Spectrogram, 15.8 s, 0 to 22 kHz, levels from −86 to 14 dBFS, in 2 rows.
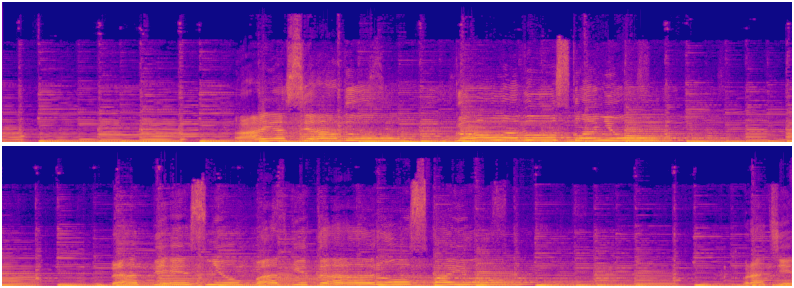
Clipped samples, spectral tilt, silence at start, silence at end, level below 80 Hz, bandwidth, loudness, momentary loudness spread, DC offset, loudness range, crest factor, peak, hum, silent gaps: under 0.1%; -5.5 dB/octave; 0 s; 0 s; -48 dBFS; 19.5 kHz; -12 LUFS; 9 LU; under 0.1%; 4 LU; 12 dB; 0 dBFS; none; none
